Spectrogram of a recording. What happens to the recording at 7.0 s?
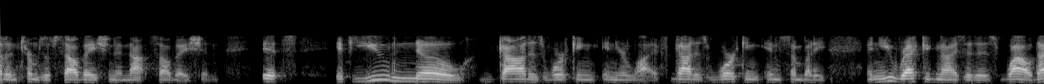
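At 7.0 s, as throughout, the iLBC codec codes each 20 ms frame independently, leaving the speech rough and synthetic, with nothing above 3.8 kHz.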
